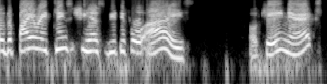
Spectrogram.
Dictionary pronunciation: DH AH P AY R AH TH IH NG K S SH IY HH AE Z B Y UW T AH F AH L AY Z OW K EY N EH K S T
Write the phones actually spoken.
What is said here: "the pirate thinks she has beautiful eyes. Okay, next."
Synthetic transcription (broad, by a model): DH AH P AY R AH T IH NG S SH IY HH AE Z B Y UW T AH F AH L AY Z OW K EY N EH K S T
